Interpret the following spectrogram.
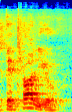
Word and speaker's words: petróleo: E ele sabe que essa leitura aqui do final da palavra, o E brando, parece um I até na pronúncia, petróleo.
